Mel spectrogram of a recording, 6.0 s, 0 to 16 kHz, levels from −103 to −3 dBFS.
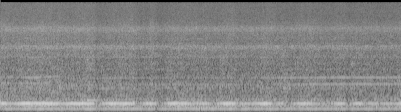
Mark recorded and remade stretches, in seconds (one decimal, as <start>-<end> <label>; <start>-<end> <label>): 0.0-6.0 recorded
